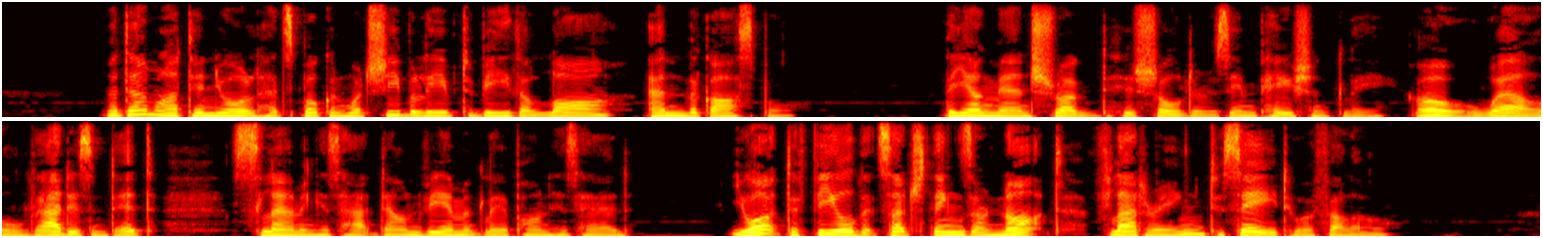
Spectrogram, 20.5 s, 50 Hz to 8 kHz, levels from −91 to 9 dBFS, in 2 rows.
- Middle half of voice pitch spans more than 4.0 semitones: No, average, 2.8 semitones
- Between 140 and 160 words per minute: Yes, average, 145 wpm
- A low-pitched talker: No, medium, 185 Hz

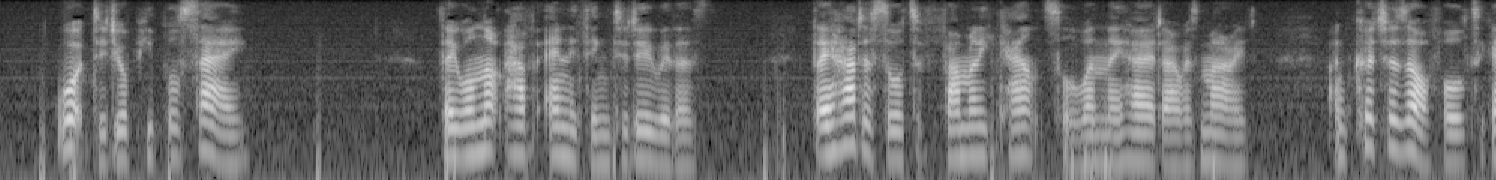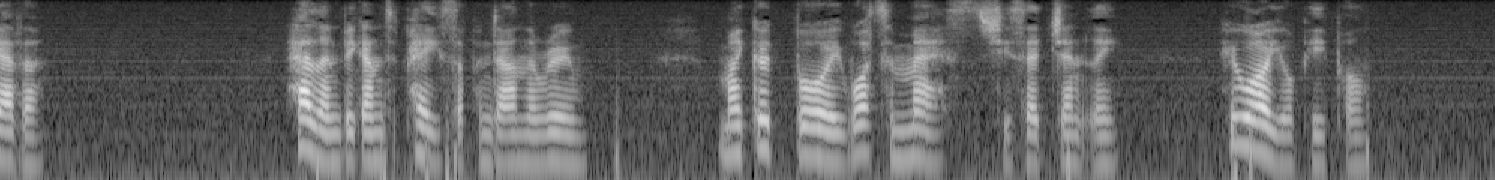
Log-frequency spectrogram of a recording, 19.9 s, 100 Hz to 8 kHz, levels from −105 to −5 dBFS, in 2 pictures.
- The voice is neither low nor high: Yes, medium, 160 Hz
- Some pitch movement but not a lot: Yes, average, 3.5 semitones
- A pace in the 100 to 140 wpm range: No, average, 160 wpm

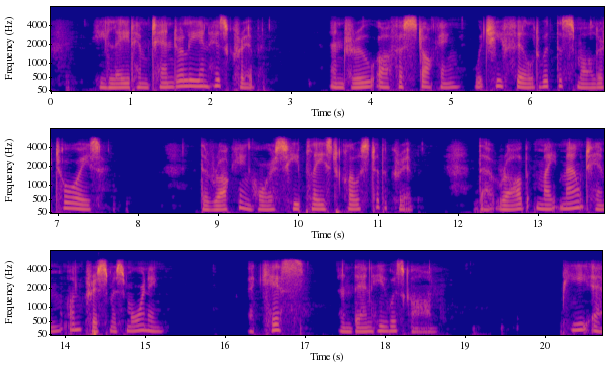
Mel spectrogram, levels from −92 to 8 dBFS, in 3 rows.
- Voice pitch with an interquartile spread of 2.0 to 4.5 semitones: Yes, average, 3.3 semitones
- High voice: No, medium, 165 Hz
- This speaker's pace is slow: Yes, slow, 120 wpm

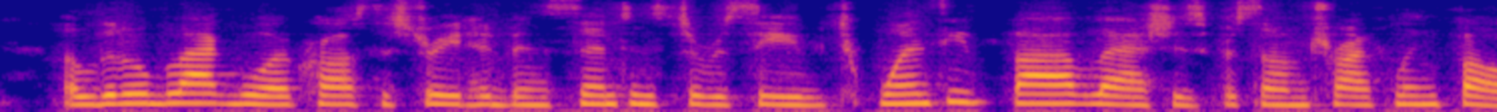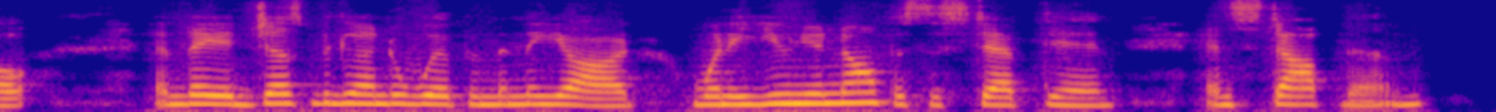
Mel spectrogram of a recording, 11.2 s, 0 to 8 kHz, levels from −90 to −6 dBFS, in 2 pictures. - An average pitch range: No, narrow, 2.1 semitones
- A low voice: No, high, 225 Hz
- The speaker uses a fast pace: Yes, fast, 210 wpm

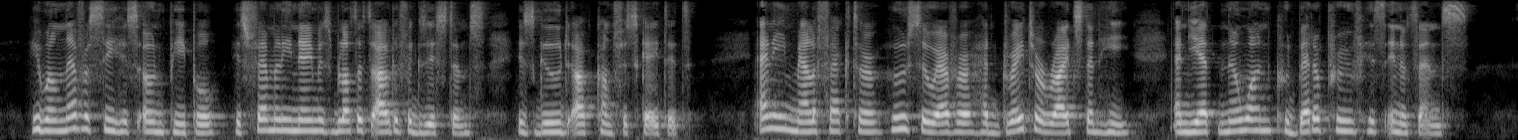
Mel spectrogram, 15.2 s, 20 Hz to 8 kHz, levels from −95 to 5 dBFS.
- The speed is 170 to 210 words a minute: No, average, 145 wpm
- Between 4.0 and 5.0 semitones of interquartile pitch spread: No, average, 3.3 semitones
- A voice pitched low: No, high, 205 Hz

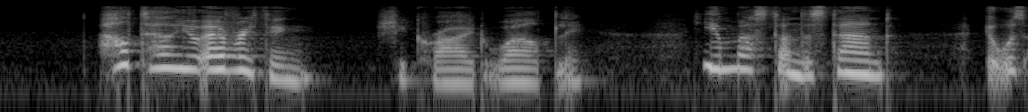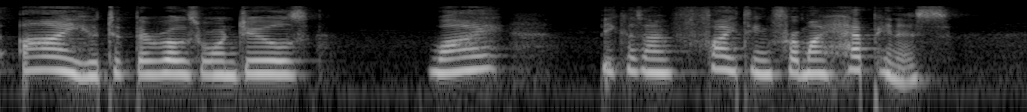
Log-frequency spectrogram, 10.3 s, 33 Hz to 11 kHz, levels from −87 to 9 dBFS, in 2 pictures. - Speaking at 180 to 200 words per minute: No, average, 150 wpm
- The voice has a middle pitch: No, very high, 250 Hz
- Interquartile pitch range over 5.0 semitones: No, average, 4.3 semitones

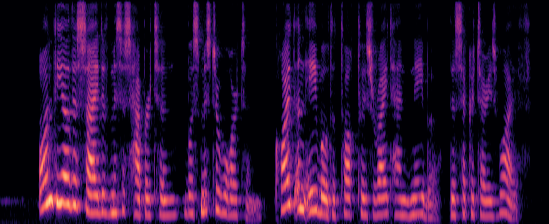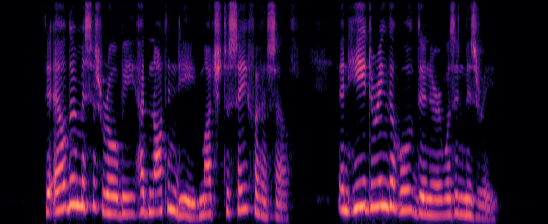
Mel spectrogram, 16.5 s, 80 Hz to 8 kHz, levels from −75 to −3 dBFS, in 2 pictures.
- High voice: Yes, high, 225 Hz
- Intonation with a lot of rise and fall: No, average, 4.7 semitones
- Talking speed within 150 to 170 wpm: Yes, average, 155 wpm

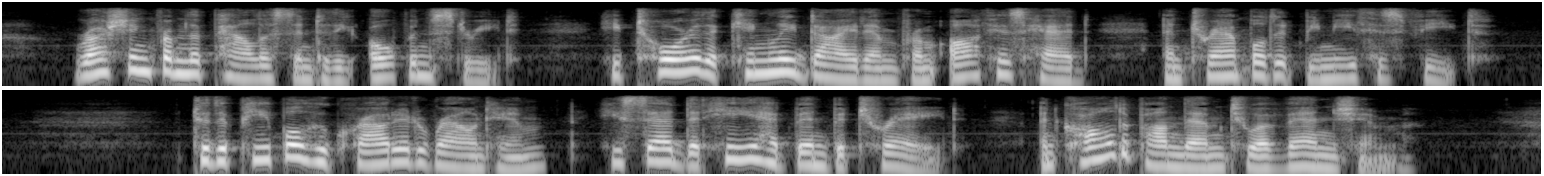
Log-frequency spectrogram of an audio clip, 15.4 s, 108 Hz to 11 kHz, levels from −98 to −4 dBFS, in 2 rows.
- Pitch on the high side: No, medium, 180 Hz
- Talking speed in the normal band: Yes, average, 175 wpm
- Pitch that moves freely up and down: Yes, wide, 5.8 semitones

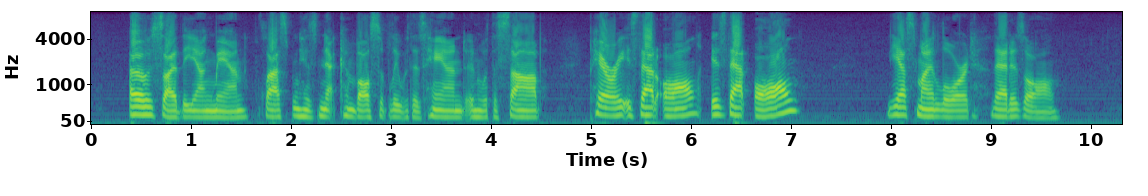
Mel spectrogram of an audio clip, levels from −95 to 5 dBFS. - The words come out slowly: No, average, 165 wpm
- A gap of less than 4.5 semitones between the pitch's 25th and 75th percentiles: Yes, average, 3.2 semitones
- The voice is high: No, low, 135 Hz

